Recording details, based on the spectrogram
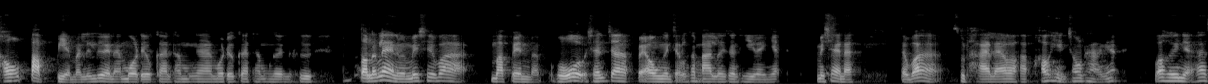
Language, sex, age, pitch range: Thai, male, 20-39, 120-145 Hz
